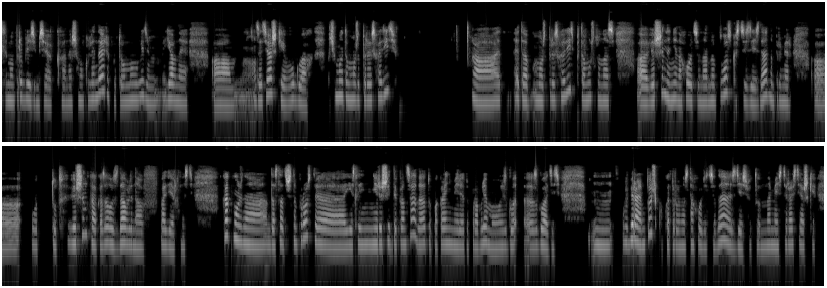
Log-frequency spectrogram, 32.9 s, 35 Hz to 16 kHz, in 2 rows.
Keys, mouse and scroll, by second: 1.2-4.4 middle drag, 4.8-6.4 middle drag, 6.8-9.8 middle drag, 10.4-11.5 middle drag, 11.6 Tab, 12.0-16.8 middle drag, 18.9-20.7 middle drag, 29.8-31.5 drag, 32.2-32.9 drag.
